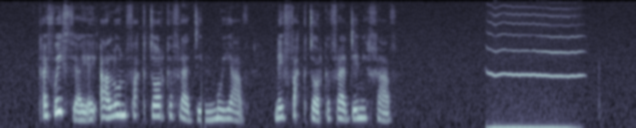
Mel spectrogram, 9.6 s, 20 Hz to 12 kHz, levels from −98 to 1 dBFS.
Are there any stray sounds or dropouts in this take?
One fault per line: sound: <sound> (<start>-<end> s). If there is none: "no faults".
sound: dropout (3.0-3.1 s)
sound: squeak (7.3-8.8 s)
